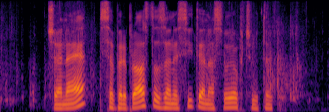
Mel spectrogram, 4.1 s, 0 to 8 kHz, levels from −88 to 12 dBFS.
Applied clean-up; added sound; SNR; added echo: neural mask model RNNoise.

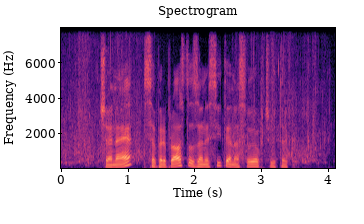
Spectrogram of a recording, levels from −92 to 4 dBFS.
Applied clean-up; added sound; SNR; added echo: none; Splash, splatter; 18 dB; none.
